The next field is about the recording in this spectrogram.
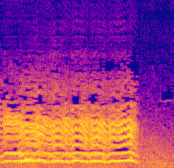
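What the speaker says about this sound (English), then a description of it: "the adults have this really majestic trumpeting sound" Adult penguins trumpet with neck raised, a loud, sustained call of wavering, harmonic notes that pulses rapidly for about two seconds and then breaks off into quiet background.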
